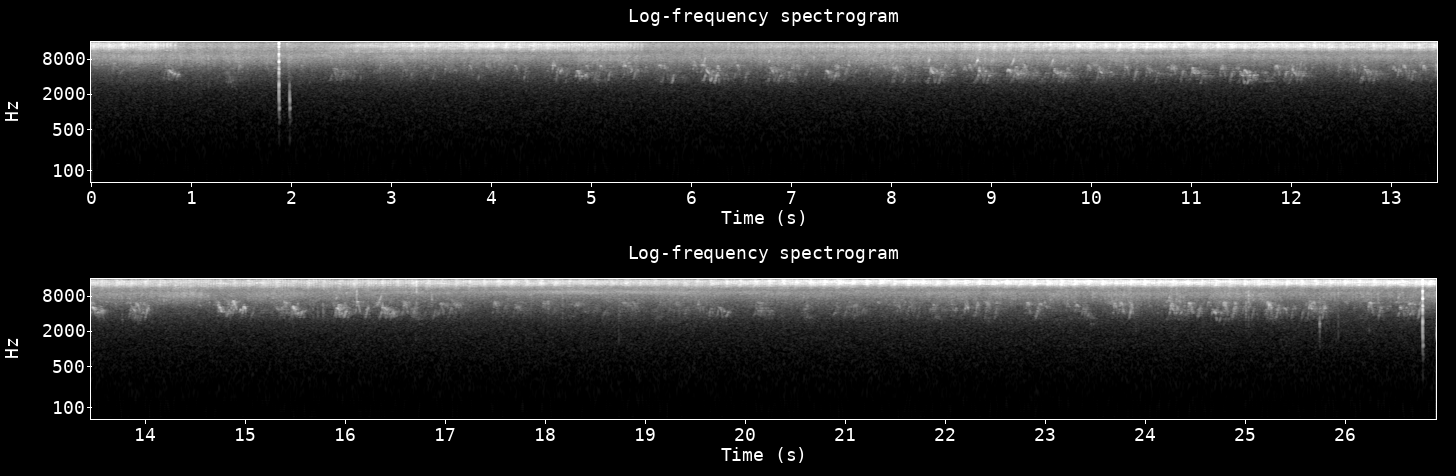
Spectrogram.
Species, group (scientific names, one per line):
Metaplastes ornatus
Orthoptera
